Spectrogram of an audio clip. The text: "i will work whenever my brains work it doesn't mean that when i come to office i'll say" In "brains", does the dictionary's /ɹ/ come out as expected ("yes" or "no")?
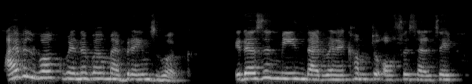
yes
